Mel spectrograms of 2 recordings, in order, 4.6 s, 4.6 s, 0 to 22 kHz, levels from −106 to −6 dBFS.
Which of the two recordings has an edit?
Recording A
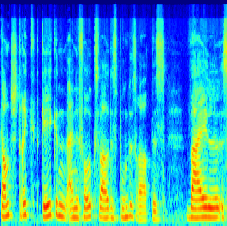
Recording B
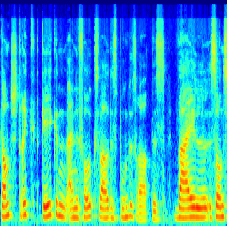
B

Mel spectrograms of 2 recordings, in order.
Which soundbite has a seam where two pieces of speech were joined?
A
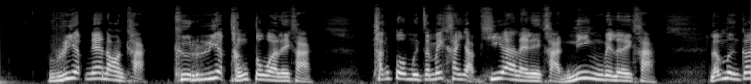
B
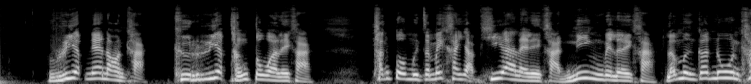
B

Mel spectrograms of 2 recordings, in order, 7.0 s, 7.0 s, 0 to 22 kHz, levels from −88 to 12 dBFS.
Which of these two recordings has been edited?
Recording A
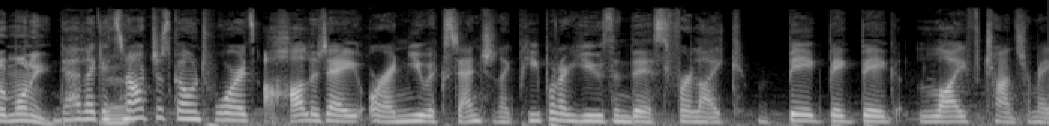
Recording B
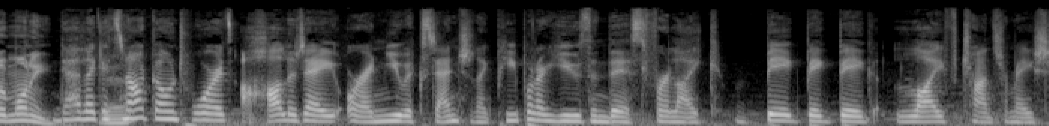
B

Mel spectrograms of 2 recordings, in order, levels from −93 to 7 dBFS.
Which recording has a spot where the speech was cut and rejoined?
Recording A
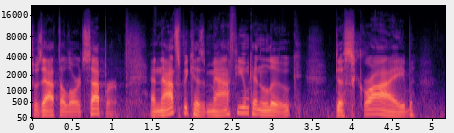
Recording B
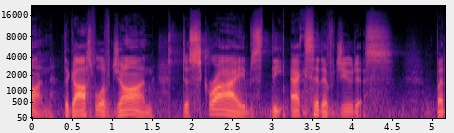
A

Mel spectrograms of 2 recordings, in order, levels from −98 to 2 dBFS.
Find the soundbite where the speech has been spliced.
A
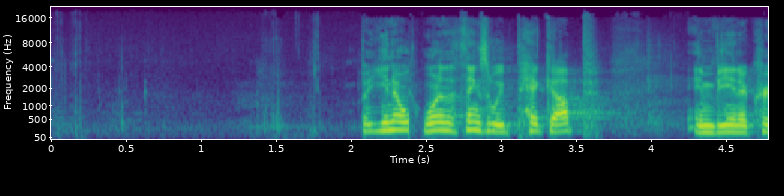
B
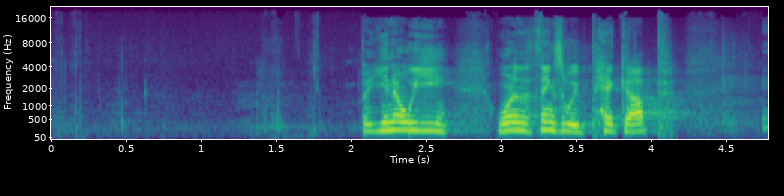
A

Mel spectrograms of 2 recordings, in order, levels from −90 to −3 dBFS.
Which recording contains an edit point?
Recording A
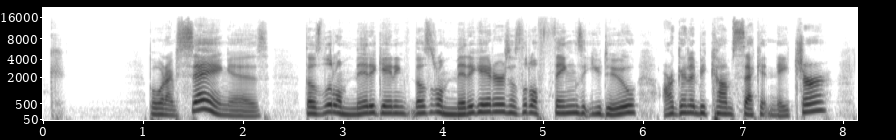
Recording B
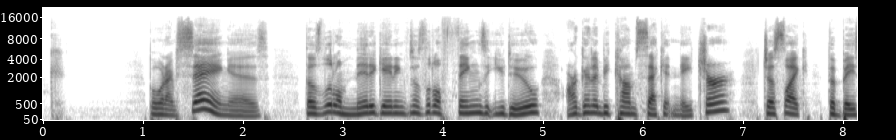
B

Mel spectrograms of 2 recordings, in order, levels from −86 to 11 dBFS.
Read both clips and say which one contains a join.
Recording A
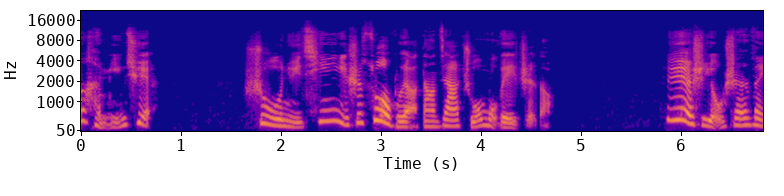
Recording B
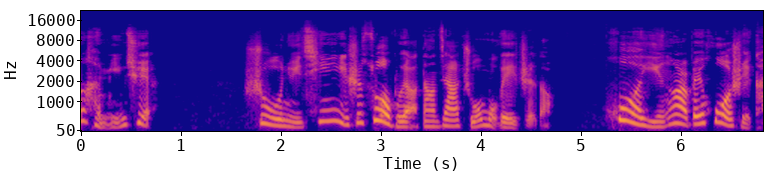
B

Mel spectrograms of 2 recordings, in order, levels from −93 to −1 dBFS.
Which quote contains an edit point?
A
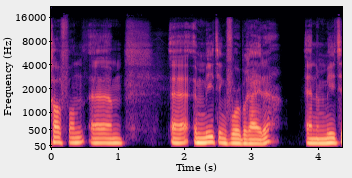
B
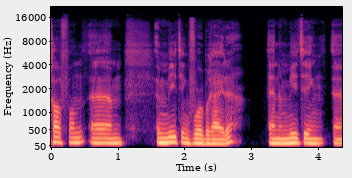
B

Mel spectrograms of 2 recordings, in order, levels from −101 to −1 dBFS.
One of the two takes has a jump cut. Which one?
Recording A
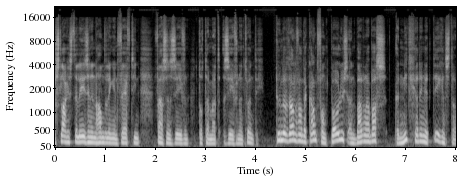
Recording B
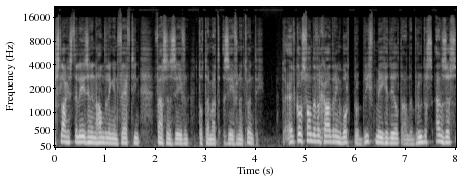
A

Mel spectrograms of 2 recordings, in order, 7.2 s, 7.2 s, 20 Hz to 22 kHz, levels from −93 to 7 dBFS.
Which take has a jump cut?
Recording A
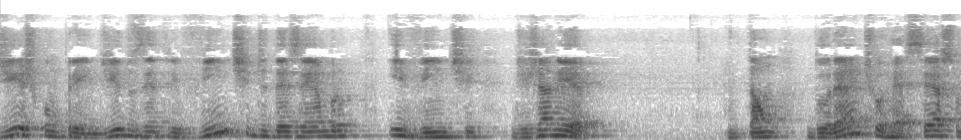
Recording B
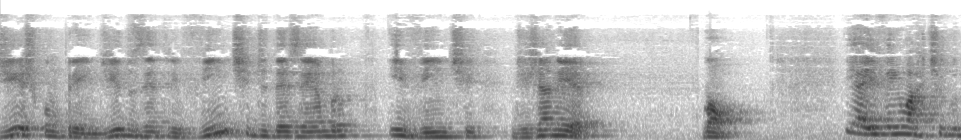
B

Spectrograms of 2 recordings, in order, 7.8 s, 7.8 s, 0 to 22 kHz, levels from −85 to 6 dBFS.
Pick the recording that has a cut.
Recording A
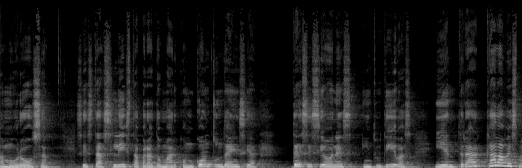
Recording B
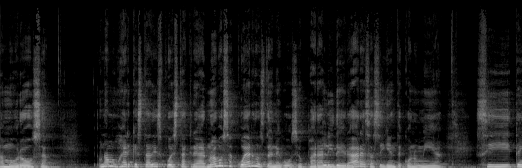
A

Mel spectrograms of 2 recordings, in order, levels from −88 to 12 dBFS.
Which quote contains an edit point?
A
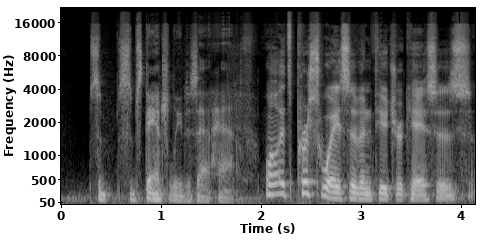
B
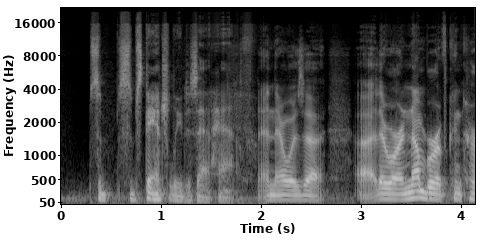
B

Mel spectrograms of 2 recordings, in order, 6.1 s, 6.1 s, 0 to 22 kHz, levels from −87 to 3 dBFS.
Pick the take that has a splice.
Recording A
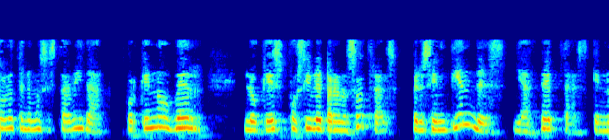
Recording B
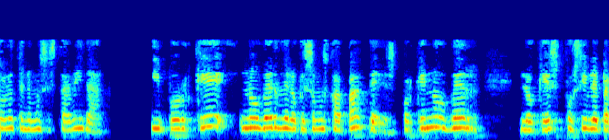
A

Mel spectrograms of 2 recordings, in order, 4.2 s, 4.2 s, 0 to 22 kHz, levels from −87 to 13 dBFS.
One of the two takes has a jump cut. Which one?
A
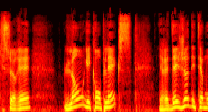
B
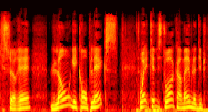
B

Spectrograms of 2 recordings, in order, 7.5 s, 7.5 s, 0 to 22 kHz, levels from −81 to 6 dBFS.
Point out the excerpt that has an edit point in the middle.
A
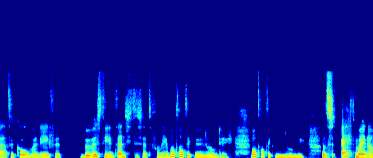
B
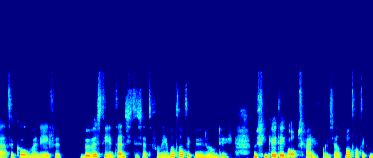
A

